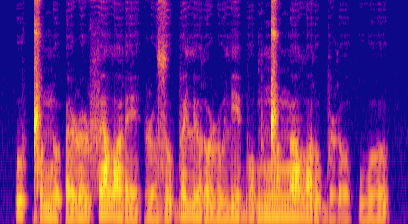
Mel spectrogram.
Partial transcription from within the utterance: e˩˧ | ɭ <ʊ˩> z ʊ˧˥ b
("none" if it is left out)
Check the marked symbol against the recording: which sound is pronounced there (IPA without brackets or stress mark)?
ʊ˩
